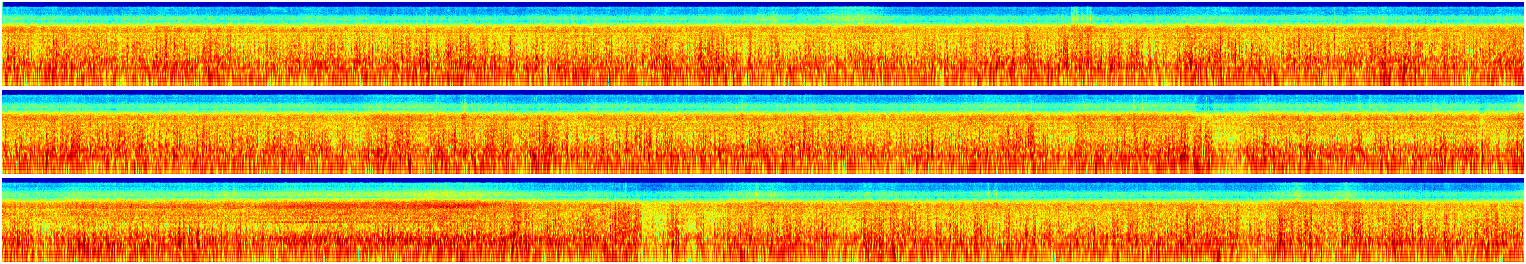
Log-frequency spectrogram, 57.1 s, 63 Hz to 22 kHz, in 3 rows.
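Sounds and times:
motorcycle engine running: 0:00.0 - 0:57.0
wind buffeting microphone: 0:00.0 - 0:57.0.

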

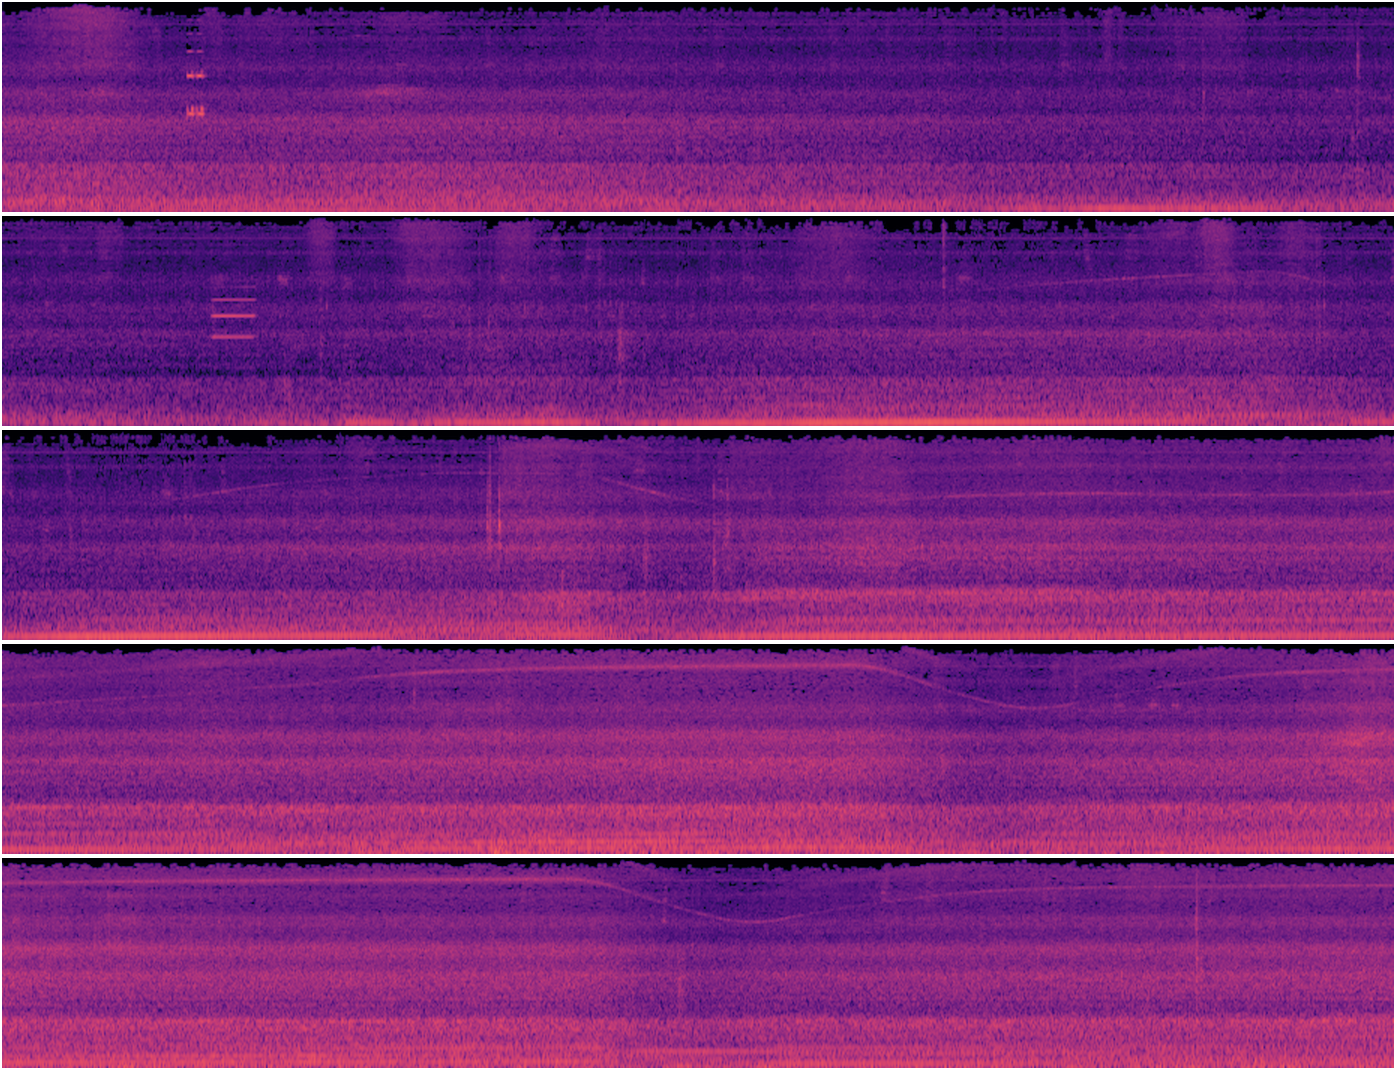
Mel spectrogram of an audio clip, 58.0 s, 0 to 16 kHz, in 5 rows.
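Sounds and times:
truck diesel engine under load: 0:00.0 - 0:58.0.

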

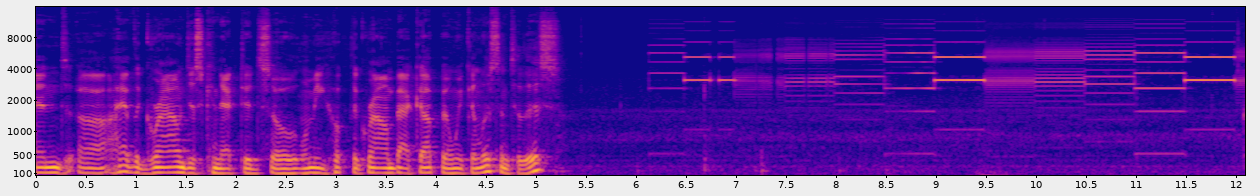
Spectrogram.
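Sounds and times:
buzzy square-wave notes from small speaker: 0:06.2 - 0:12.0.

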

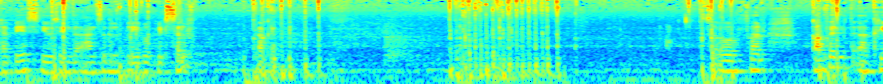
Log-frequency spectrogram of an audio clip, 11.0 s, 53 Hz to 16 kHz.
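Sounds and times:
steady low hum: 0:00.0 - 0:11.0
computer keyboard typing: 0:00.6 - 0:02.0, 0:03.0 - 0:04.1, 0:05.6 - 0:07.2, 0:08.6 - 0:09.3, 0:10.2 - 0:10.7.

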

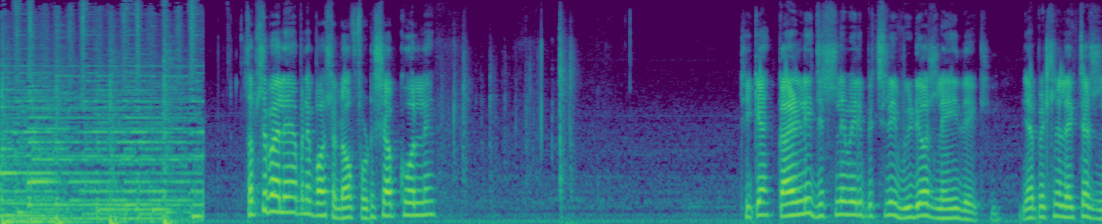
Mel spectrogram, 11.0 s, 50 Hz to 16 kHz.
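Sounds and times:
low steady hum: 0:02.0 - 0:11.0
faint keyboard keystrokes: 0:04.4 - 0:06.4.

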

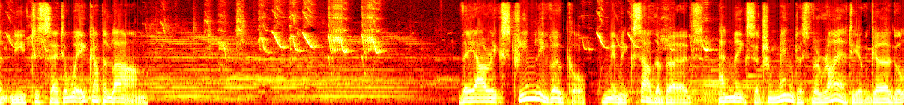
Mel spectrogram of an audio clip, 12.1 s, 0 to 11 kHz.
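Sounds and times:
soft background music: 0:00.0 - 0:12.0
mynas calling harshly: 0:02.0 - 0:06.2.

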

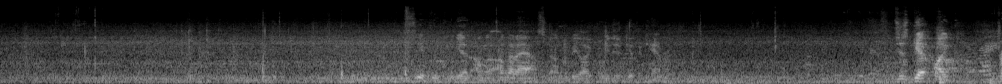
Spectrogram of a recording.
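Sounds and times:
road traffic hum: 0:00.0 - 0:10.0.

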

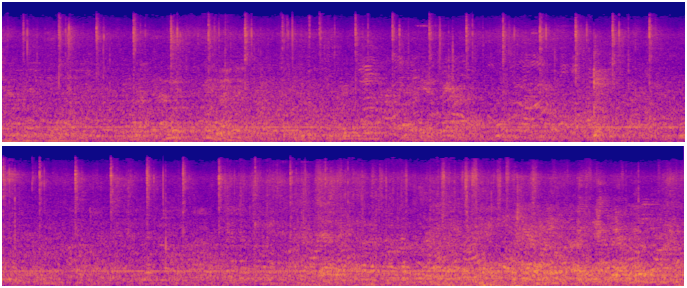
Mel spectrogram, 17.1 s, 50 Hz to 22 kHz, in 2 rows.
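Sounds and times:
jump rope slapping canvas: 0:00.0 - 0:15.1
murmur of voices: 0:00.0 - 0:17.0.

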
